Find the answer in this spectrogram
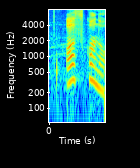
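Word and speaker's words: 飛鳥: アスカちゃんの名前もいいよね。古風というか和的な感じで。 – そうかい。漢字の組み合わせは悪くない。鳥が飛ぶと書いてアスカ。呼び方も熟字君であるところがいい。アスカの語源については。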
